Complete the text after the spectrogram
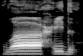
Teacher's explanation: دال ہے ساکن ہو گیا یہاں پہ، اس کی وجہ سے وقف کی وجہ سے دال ہو گیا یہاں پہ ساکن، تو اس کو ہم قلقلہ کریں گے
